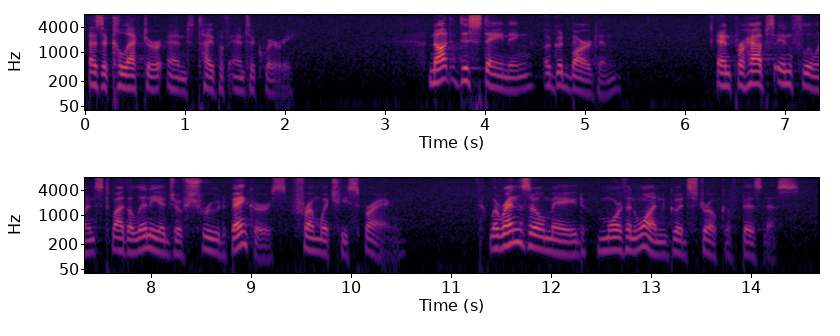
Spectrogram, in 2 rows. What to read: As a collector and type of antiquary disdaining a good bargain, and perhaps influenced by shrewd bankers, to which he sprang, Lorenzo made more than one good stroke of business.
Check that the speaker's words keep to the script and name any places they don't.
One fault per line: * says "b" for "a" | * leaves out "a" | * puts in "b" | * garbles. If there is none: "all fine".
* puts in "not"
* puts in "the lineage of"
* says "from" for "to"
